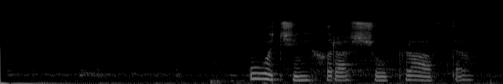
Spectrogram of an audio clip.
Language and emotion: Russian, positive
